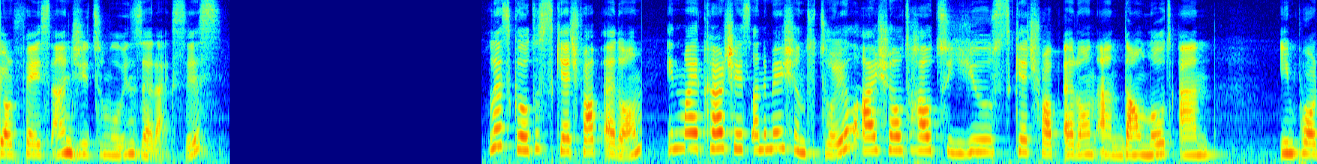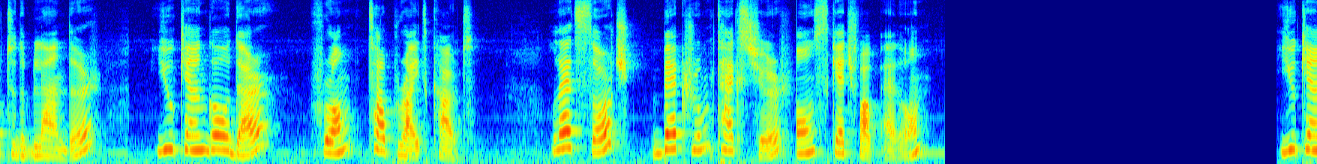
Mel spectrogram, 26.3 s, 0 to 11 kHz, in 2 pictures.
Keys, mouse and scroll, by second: 0.5 click, 0.6 middle click, 1.1 Tab, 1.5 3, 1.7 click, 1.9 g, 2.8 Tab, 2.9 middle drag, 3.3 scroll up 2, 3.5 shift+middle drag, 3.9 middle click, 4.2 n, 6.1 click, 11.1-21.4 drag, 19.5 o, 22.7-24.7 drag, 26.1 click.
